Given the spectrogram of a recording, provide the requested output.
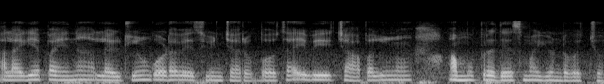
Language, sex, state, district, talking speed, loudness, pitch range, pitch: Telugu, female, Andhra Pradesh, Krishna, 140 wpm, -19 LUFS, 185-205 Hz, 200 Hz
